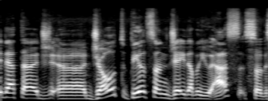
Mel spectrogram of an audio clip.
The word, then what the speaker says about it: JWT: the protocol and then we have jolt it it says you need to pronounce it yeah it sounds ridiculous in hungarian uh we say yeviti or yi vaviti if we are from elta and this one builds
